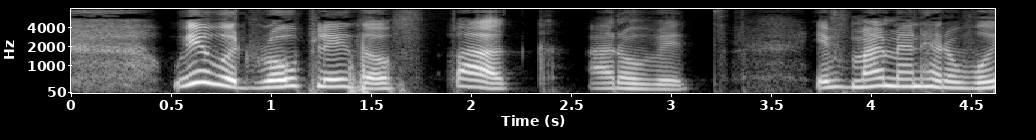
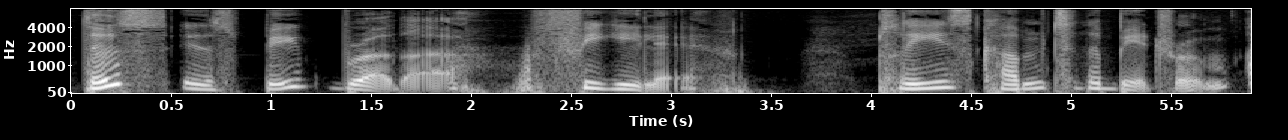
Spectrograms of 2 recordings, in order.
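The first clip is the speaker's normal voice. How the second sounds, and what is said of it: Imitates a TV announcer voice. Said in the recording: “do that Big Brother voice.”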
